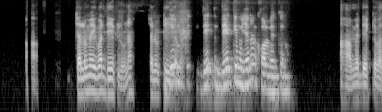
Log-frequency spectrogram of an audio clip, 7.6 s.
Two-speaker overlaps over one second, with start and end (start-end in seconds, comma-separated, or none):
none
